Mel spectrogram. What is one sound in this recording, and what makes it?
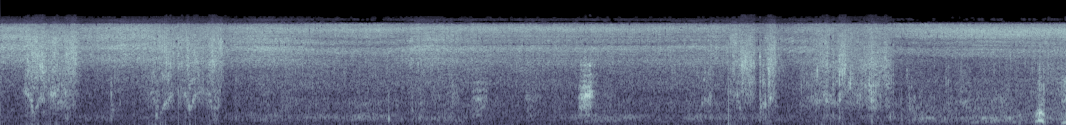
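Water splashes on a wet dog's fur.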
